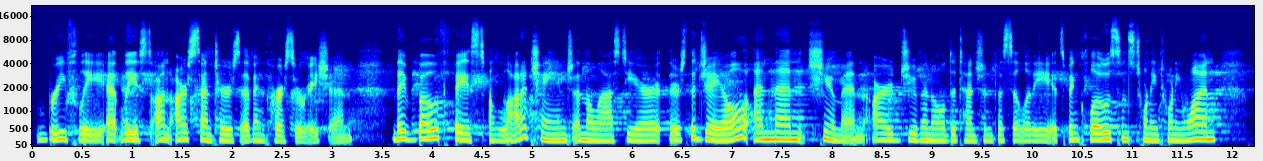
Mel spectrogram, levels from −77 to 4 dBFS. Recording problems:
echo of what is said; noticeable; throughout; 140 ms later, 20 dB below the speech

